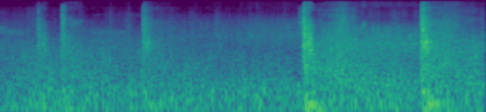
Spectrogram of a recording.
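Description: Battle gunfire in the strategy game The Dominion of Isengard, a dense continuous rumbling roar of massed shooting with two heavier booming shots standing out near the end.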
